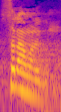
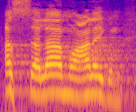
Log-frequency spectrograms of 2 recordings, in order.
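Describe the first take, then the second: First: The greeting starts without the opening 'as-' syllable. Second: The greeting starts with the full 'as-' syllable. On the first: The speaker calls it wrong. "এটা মানে সালামের আসল উচ্চারণ হলো না" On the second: The speaker calls it right. "পরিপূর্ণ সালাম দাও"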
